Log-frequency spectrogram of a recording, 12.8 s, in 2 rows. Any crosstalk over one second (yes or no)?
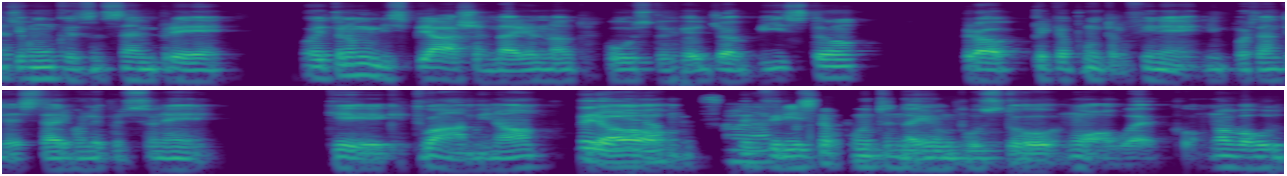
yes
